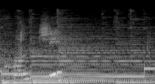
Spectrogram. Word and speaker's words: 콘치: They're called conchi? Oh, that makes sense. Conchi. That's the same thing in English except corn chi. Just don't pronounce the R.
